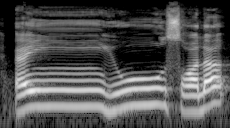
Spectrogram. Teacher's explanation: کیا جائے گا، بِهِ أن يوصل، یہ غلط ہو جائے گا، یا کے بعد واو ہے حرف مدہ ہے تو اس حرف مدہ کی وجہ سے اسے تھوڑا سا ہم کھینچ کر ادا کریں گے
